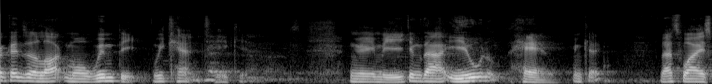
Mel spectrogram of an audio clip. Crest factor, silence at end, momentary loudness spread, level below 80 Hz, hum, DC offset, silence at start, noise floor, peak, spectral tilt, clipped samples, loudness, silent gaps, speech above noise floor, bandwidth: 18 dB; 0 s; 15 LU; -60 dBFS; none; under 0.1%; 0 s; -45 dBFS; -2 dBFS; -7.5 dB/octave; under 0.1%; -20 LUFS; none; 26 dB; 11 kHz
